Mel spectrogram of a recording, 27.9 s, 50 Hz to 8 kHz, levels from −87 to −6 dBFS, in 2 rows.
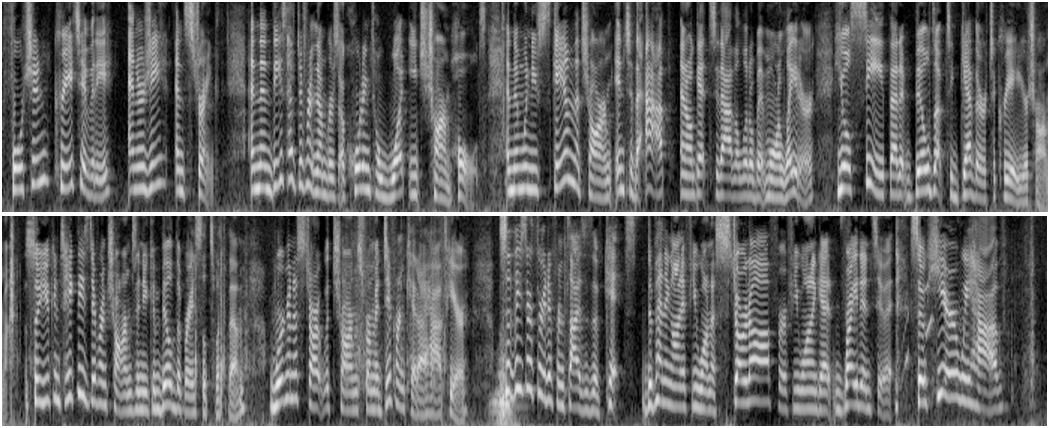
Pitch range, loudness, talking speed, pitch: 215-300 Hz, -21 LUFS, 225 wpm, 255 Hz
